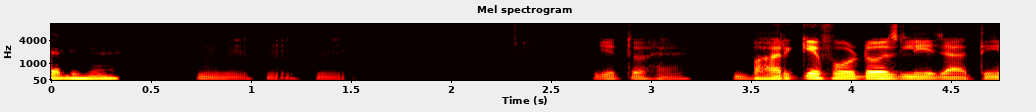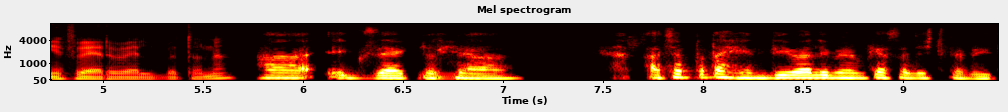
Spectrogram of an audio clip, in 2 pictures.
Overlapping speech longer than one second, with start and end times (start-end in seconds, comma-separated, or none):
none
